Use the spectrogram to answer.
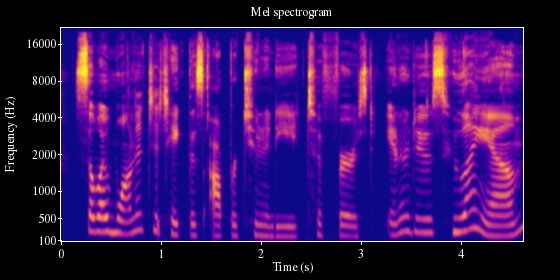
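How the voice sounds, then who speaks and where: In an unremarkable speaking voice with lively intonation, the speaker goes at a moderate pace, recorded dry and close with no echo on a very clean recording with a silent background. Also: woman, fairly high pitch for a woman. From Canada, Prince Edward Island. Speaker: podcast host. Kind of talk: podcast monologue.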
